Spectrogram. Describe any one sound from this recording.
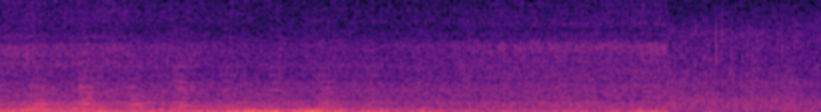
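Waves wash over rocks.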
